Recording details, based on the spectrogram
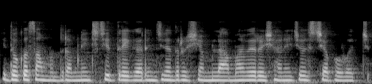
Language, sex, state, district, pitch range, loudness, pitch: Telugu, female, Andhra Pradesh, Krishna, 190-205 Hz, -16 LUFS, 195 Hz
